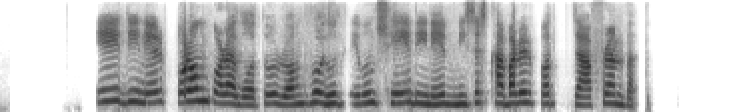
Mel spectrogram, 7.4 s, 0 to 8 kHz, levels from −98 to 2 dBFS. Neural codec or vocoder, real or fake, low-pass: codec, 16 kHz, 1 kbps, X-Codec, HuBERT features, trained on balanced general audio; fake; 7.2 kHz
